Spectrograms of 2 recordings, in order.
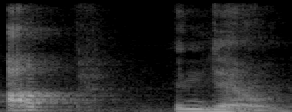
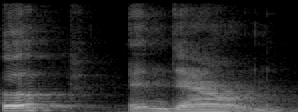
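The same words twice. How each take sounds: First: The vowel in up is said open. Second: The vowel in up is said closed. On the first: The speaker calls it right. "Você vai falar" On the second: The speaker calls it wrong. "você não vai falar"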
